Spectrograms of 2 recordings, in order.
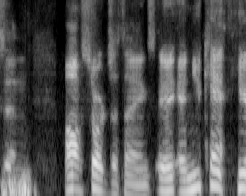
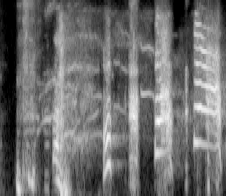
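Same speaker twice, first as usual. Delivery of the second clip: big laugh; 8 dB louder than usual. Real, not acted. Bursts laughing at Velva slip.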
